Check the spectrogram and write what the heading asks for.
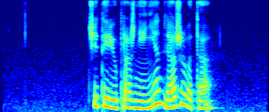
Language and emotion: Russian, neutral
